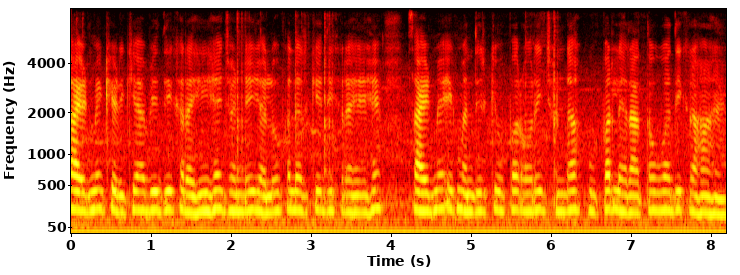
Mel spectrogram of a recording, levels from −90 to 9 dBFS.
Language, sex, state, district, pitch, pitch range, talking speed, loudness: Hindi, female, Uttar Pradesh, Muzaffarnagar, 205 Hz, 190-210 Hz, 210 wpm, -19 LUFS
